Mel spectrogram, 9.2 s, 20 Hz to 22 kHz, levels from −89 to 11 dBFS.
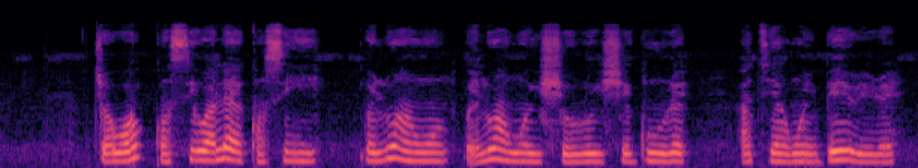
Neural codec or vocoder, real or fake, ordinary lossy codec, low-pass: vocoder, 44.1 kHz, 128 mel bands, Pupu-Vocoder; fake; AAC, 32 kbps; 19.8 kHz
